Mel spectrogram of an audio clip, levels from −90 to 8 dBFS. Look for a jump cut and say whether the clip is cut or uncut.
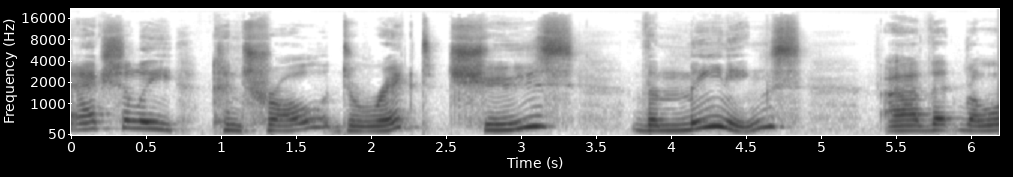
uncut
